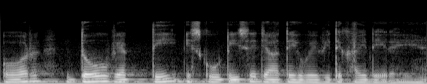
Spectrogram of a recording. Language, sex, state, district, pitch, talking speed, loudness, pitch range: Hindi, male, Uttar Pradesh, Lalitpur, 110 Hz, 170 wpm, -15 LUFS, 105-120 Hz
